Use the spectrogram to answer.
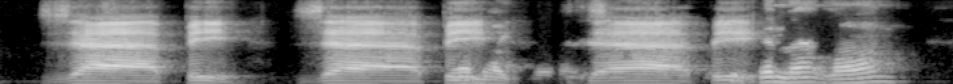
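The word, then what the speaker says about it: Zappe: Two syllables. Zappy.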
